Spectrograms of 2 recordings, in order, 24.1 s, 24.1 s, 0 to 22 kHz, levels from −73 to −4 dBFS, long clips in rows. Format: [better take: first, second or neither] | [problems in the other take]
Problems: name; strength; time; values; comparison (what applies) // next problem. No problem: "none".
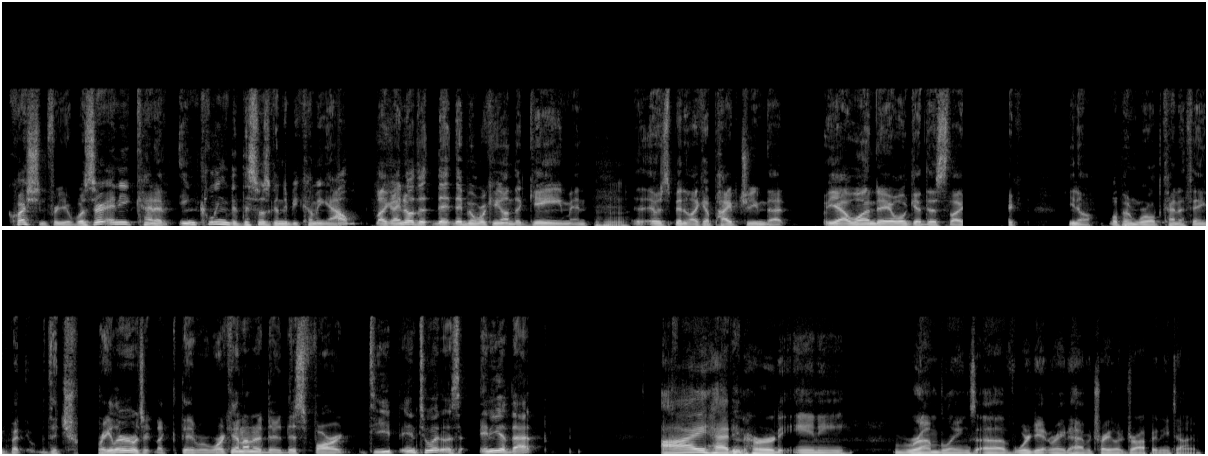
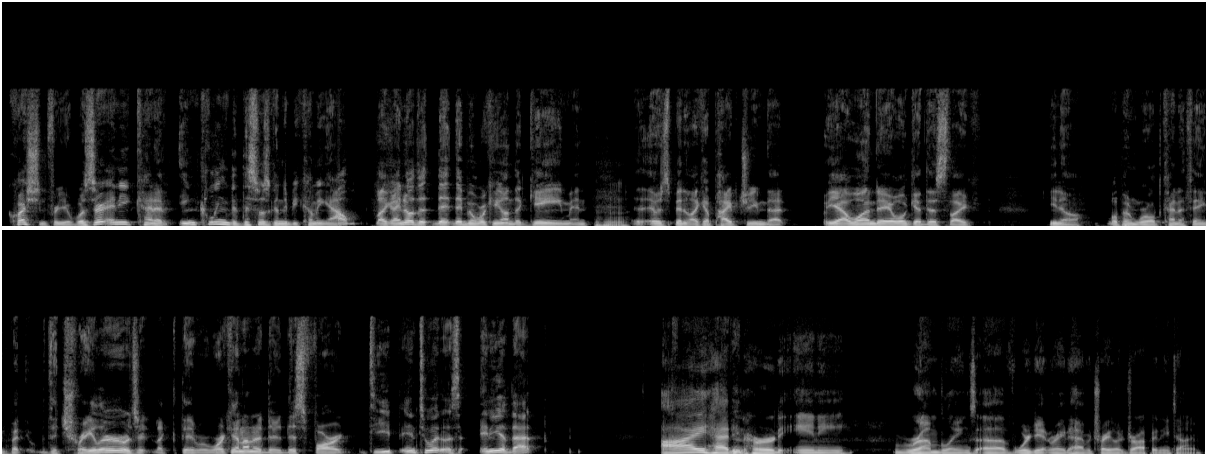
second | audio freezing; at 9.5 s and at 13 s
